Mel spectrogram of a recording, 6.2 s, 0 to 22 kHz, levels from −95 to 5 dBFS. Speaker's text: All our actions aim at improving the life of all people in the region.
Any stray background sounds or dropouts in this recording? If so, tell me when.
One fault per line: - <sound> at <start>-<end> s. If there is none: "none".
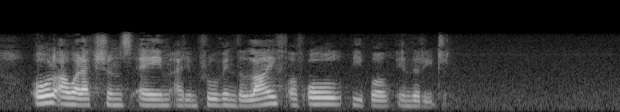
none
